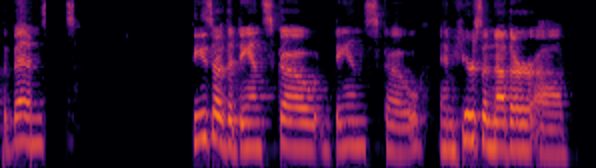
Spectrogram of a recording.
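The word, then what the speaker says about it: Dansko: for 50 all right I think it's pronounced dance Co da in sko he finds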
